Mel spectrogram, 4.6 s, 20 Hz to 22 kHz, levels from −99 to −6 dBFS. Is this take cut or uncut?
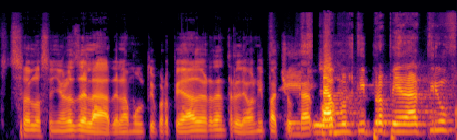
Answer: cut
